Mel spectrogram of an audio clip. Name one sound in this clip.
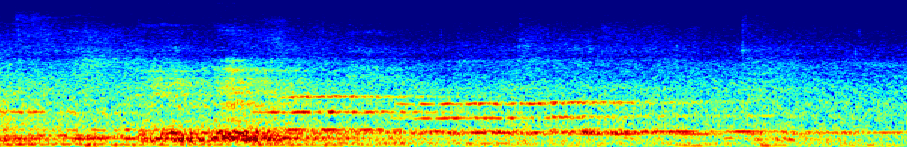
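A mixed choir sings together in a large echoing hall.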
